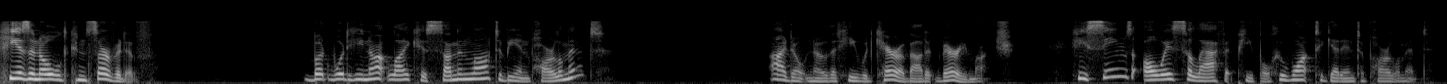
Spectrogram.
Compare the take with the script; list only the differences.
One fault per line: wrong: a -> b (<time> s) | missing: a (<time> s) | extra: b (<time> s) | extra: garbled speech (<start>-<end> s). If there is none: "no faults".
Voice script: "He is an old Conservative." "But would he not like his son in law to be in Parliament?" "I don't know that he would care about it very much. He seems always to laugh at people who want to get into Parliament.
no faults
